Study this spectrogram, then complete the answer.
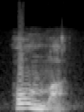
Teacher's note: the N sounds like a nasalized W, anticipating the following non-nasal W.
